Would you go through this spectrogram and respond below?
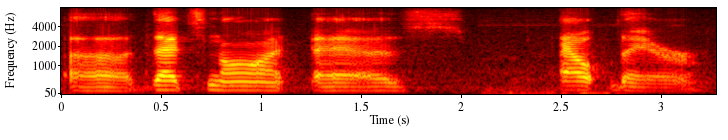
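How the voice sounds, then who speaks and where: A man being interviewed as an accountant, talking in a relaxed, hesitant way with many fillers. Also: mid-range voice, very slow, vocal fry. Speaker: accountant guest. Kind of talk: casual podcast interview.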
